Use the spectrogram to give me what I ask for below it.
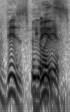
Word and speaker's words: Vis: Viz.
